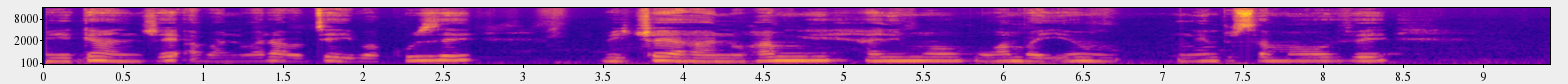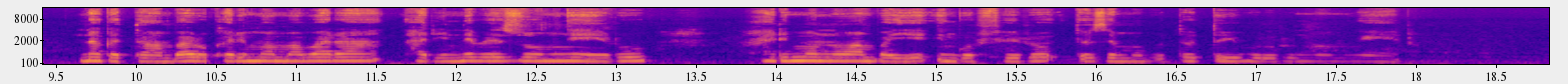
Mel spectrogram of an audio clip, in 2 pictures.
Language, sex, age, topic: Kinyarwanda, female, 18-24, health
